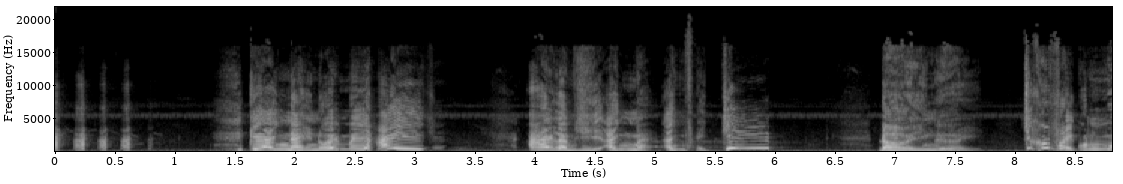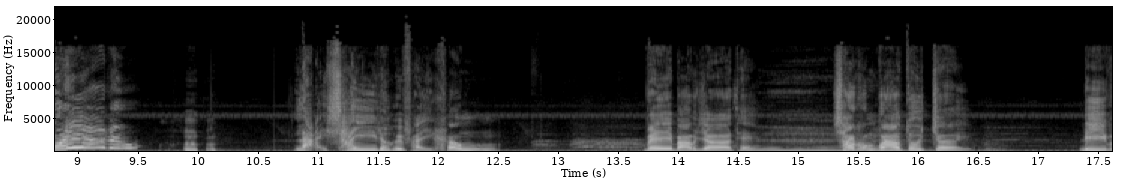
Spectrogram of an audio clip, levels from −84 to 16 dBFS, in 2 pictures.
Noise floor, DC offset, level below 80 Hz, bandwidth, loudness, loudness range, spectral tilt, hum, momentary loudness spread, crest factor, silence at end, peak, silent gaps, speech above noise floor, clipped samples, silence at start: -54 dBFS; under 0.1%; -52 dBFS; 17.5 kHz; -20 LUFS; 4 LU; -4.5 dB/octave; none; 16 LU; 20 dB; 0 s; 0 dBFS; none; 35 dB; under 0.1%; 0 s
